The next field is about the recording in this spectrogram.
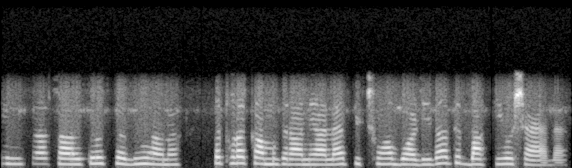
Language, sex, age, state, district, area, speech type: Dogri, female, 18-30, Jammu and Kashmir, Reasi, rural, conversation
